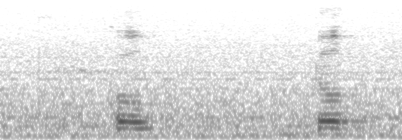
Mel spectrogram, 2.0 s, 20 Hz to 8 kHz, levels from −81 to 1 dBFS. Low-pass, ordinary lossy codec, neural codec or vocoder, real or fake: 7.2 kHz; none; none; real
